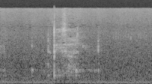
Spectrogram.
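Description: Faint whispering with a few soft clicks in the first second and a half, over a low steady hum.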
